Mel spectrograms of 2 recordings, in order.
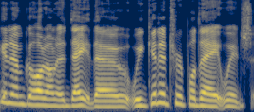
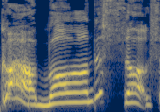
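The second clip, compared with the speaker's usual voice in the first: put-on petulant angry teen voice, higher; 7 semitones higher than usual. Retelling a teenager in therapy complaining to his mom: imitating an angry teenager. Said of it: "a mom who was in therapy with her angry teenager".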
